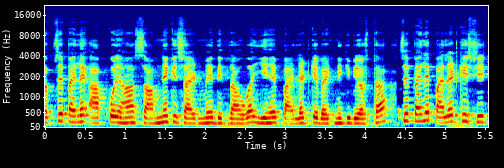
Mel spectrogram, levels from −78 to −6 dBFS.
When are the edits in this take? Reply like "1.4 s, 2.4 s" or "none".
4.4 s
